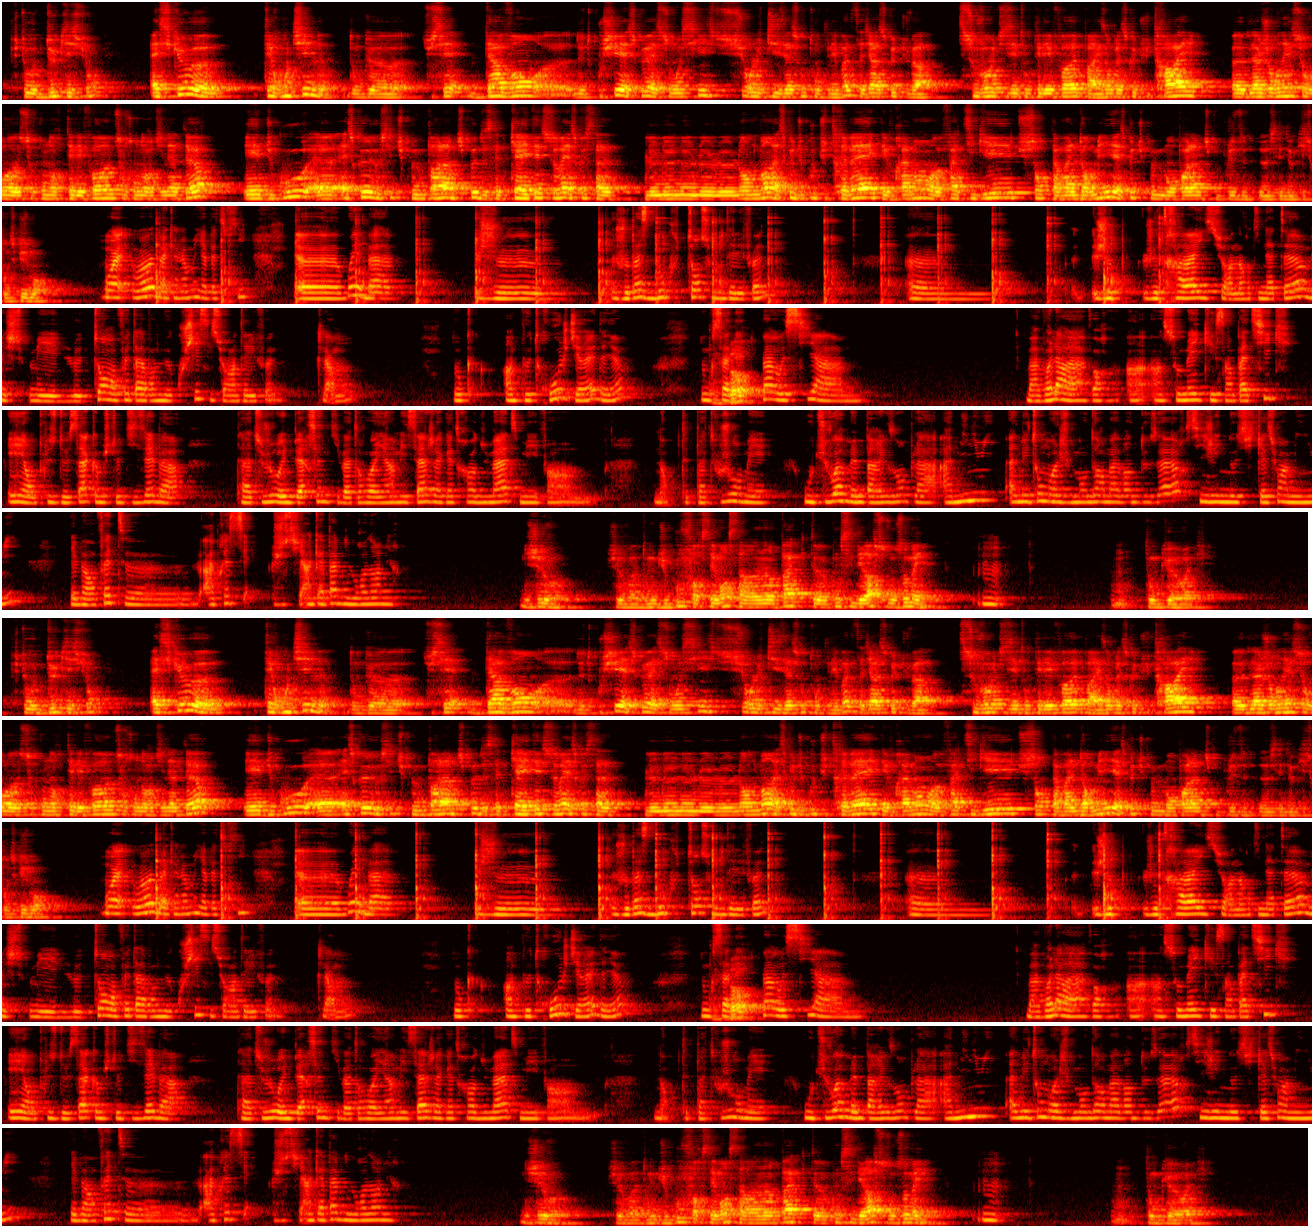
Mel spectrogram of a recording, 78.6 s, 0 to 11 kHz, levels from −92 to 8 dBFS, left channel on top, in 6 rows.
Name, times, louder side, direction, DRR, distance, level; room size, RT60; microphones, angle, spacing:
voice 1, 0.2-0.9 1.5-2.2 2.6-9.2 9.6-11.9 12.3-15.1 15.5-19.2 19.5-26.6 46.6-46.7 70.7-71.1 71.6-74.7 76.6-77.5, left 1 dB, 55° left, 0 dB, 2.6 m, -25 dB
voice 2, 27.2-30.1 30.9-31.8 32.3-33.9 35.2-36.1 36.9-37.3 37.6-42.1 42.5-42.8 43.8-44.0 44.3-45.5 46.0-47.9 49.5-52.2 52.5-54.2 54.8-58.3 58.9-60.0 60.4-65.6 66.2-69.5 75.3-75.5, left 1 dB, 25° left, 9 dB, 0.6 m, -33 dB
Wood, 27.7-27.9 28.4-28.5 29.1-29.2 29.7-29.8 30.3-30.4 30.9-31.1 31.5-31.6 32.1-32.3 32.7-32.8 33.3-33.4 33.8-34.0 34.4-34.5 34.9-35.1 35.5-35.7 36.0-36.2 36.6-36.8 37.2-37.4 37.7-37.9, right 3 dB, 25° right, 1.3 m, -37 dB
14.5 x 6.7 x 2.3 m, 0.68 s
head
